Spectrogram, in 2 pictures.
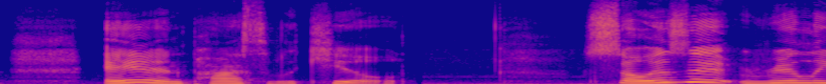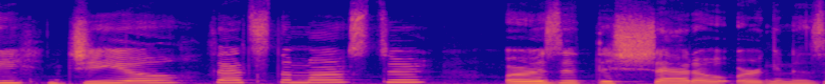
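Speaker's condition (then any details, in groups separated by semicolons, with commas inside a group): No condition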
